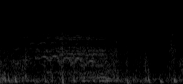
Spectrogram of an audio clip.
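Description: A horse in the video game Shadow of the Colossus, its hooves clip-clopping steadily with a brief whinny, fairly quiet throughout a short stretch with no talking.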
